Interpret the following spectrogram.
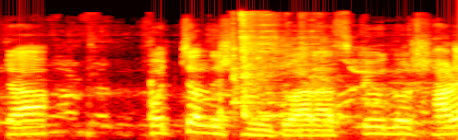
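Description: A man speaking Bengali, with a short pause about half a second in.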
